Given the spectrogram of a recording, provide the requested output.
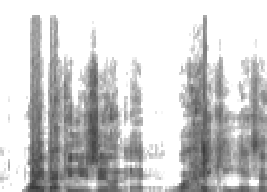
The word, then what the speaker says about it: Waiheke: Waiheke, is that how you pronounce Waiheke Island?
